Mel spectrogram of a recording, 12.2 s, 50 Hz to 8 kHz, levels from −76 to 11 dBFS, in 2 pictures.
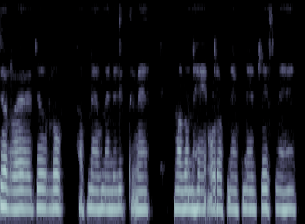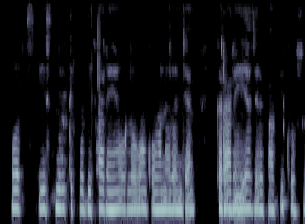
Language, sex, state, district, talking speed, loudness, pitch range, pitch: Hindi, female, Bihar, Supaul, 165 wpm, -20 LUFS, 185-200 Hz, 195 Hz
